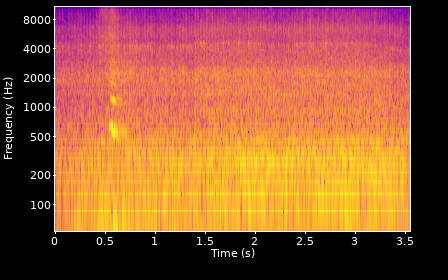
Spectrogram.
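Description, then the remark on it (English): A large water truck, hauling up to 1,700 gallons of water to refill water catchment systems in Arizona, rumbles steadily, with a brief hissing squeal of air brakes near the start before the low drone carries on alone. “Although some of the water catchment systems are self-sustaining, others require refills using large water trucks, hauling up to 1,700 gallons of water.”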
